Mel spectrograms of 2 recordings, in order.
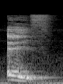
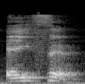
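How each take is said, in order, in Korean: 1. 한 음절로 발음합니다. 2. 세 음절로 나눠서 발음합니다. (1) "영어입니다" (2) "한국어입니다"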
